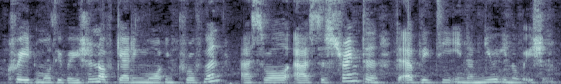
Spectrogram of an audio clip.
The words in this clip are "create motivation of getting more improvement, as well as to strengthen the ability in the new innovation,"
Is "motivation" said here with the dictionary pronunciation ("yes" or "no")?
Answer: yes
